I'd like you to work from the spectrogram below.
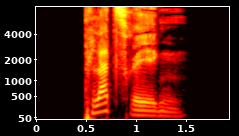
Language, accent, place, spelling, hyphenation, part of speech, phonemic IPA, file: German, Germany, Berlin, Platzregen, Platz‧re‧gen, noun, /ˈplatsˌreːɡən/, De-Platzregen.ogg
- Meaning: downpour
